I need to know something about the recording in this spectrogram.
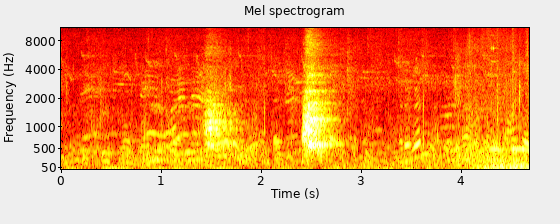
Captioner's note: people of the village chatting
